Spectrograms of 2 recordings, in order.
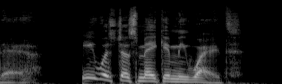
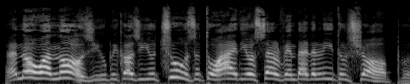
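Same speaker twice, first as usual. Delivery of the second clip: put-on loud, high Italian-accented scolding; scoffing Italian accent; 13 semitones higher, 8 dB louder than usual. A narrator's reading. Father scolding his son for hiding, loud Italian accent. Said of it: "he scoffed".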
